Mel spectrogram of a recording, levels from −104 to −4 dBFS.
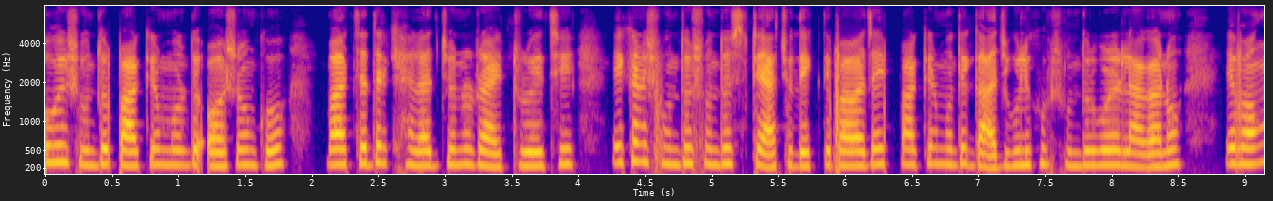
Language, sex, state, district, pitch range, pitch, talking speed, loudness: Bengali, female, West Bengal, Dakshin Dinajpur, 245-275 Hz, 260 Hz, 210 wpm, -19 LUFS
